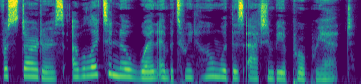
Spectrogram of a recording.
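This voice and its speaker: A woman voices a polite, analytical alien woman with a fairly high, mellow voice. She is soft-spoken and emotionally reserved, choosing formal words with measured curiosity. The sound is close and dry, in the style of an ASMR roleplay. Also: no echo, close to an everyday voice. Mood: curious, reserved. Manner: formal, measured, precise diction.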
